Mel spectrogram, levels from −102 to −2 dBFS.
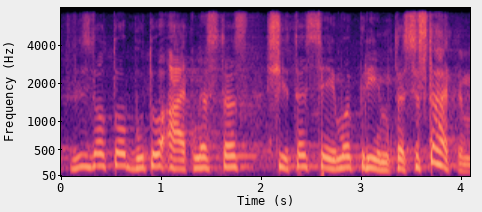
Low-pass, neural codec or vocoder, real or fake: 7.2 kHz; none; real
